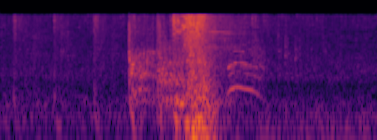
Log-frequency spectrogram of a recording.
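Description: Armoured figures clash with a sudden heavy blow.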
